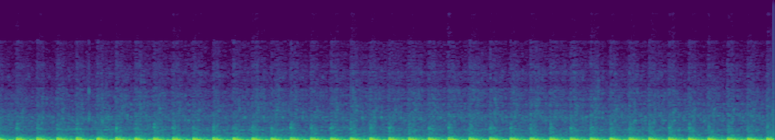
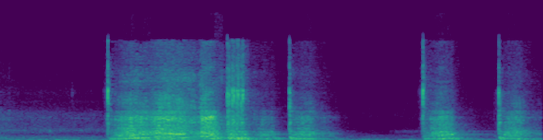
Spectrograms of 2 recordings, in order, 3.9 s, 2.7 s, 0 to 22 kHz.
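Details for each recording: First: 1987 Suzuki Quadrunner LT230E ATV single-cylinder, cold weather after throttle and air filter replacement, started with hand over intake as choke since choke cable frozen; quick even thumping idle, every stroke on time, no misses or stumbles; healthy idle. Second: 1987 Suzuki Quadrunner LT230e after throttle and air filter replacement, gas turned on: several short rasping recoil pulls, each dying away with no firing; cranks but will not start, cause unconfirmed.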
